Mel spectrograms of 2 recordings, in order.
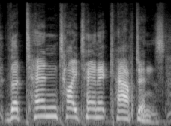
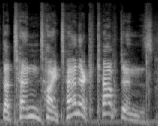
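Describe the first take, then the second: First: Slow, slightly raised announcement; dramatic name reveal. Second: Slow, higher cartoon villain proclamation; Blackbeard. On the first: Shown as a demonstration. Fan reveals the villain crew's alliterative name, slow and dramatic. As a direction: stretch out the crew's grand title. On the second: Fan mimics the cartoon villain naming his crew, slow hammy proclamation. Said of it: "and he's like".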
